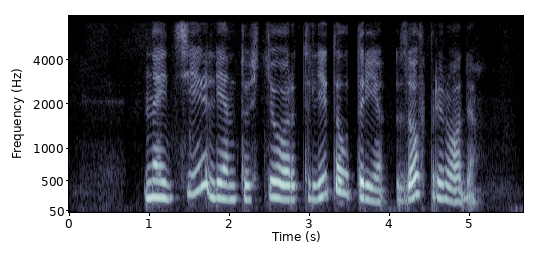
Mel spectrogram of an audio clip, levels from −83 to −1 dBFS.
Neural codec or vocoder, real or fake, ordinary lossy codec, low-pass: none; real; Opus, 64 kbps; 7.2 kHz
